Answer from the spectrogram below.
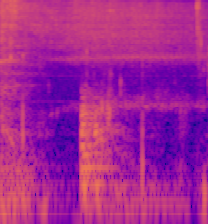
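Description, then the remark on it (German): A person drinking a beverage: sips and swallows with small wet liquid sounds, a sharper gulp near the middle and a few softer slurps after, quiet and without talking. “Es ist eine Katerfolge, es ist eine Herbstblusfolge und es ist eine Folge, in der es wirklich völlig legitim ist, an dieser Stelle mal Wasser, Tee und Kaffee zu trinken.”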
